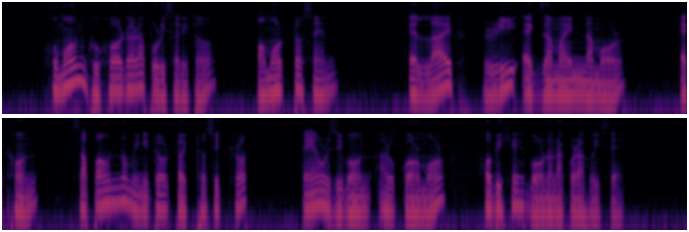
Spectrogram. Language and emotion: Assamese, neutral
